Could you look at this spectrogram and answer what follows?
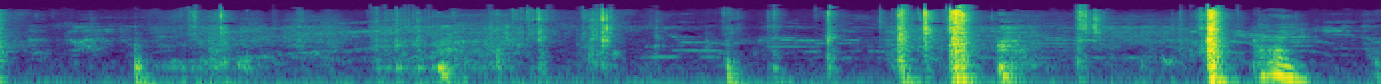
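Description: Clear packing tape being pulled off its roll and pressed onto a plastic-wrapped cardboard shipping box: a series of short, sticky ripping noises, the loudest about six seconds in.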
